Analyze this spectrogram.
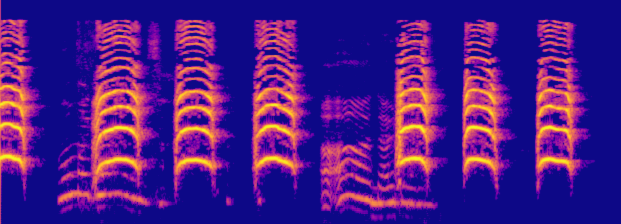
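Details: Adopted pet umbrella cockatoo being loud indoors: seven harsh, rich, ringing screams, each about half a second long and coming roughly every three-quarters of a second, with a person's voice speaking in the gaps.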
